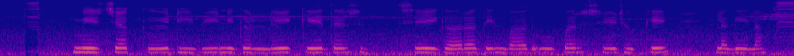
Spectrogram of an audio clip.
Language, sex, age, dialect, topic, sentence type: Bhojpuri, female, 25-30, Northern, agriculture, question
